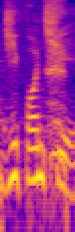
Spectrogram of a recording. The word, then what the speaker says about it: Givenchy: Cara bacanya Givenchy.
